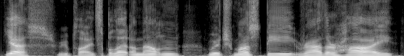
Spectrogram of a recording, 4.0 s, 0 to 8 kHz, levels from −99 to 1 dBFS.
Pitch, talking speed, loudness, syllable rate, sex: 160 Hz, 150 wpm, -19 LUFS, 4.1 syllables/s, male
